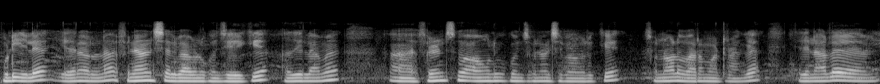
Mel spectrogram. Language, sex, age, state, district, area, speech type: Tamil, male, 18-30, Tamil Nadu, Kallakurichi, rural, spontaneous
